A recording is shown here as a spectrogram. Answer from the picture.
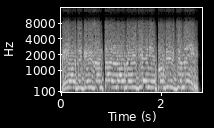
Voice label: voice message horizontal aiming drive damaged, crew tanks russian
